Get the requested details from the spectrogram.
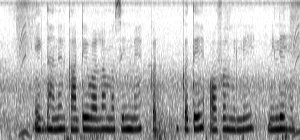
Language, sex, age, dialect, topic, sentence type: Magahi, female, 25-30, Northeastern/Surjapuri, agriculture, question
